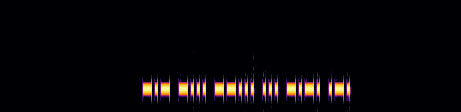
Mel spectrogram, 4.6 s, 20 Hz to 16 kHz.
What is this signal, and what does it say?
Morse code, heard as a keyed tone, about 40 wpm, 700 Hz. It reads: KB7SCR
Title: USA Call Signs - 6 Characters - 40wpm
